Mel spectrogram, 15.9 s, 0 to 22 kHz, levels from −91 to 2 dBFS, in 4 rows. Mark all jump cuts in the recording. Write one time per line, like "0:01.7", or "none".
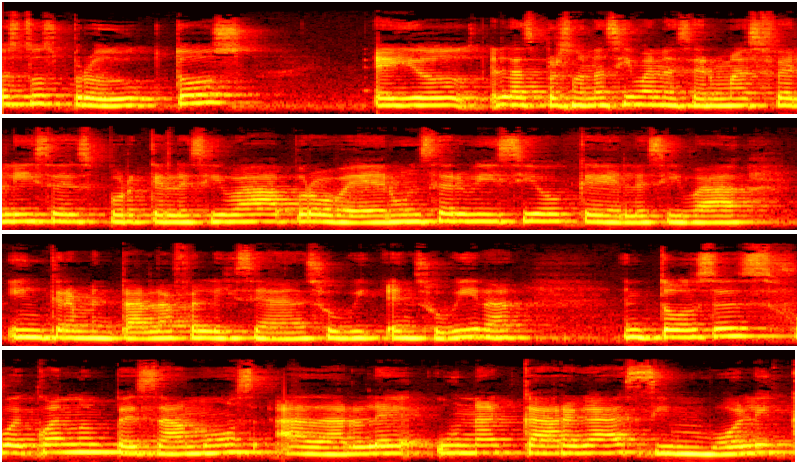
none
